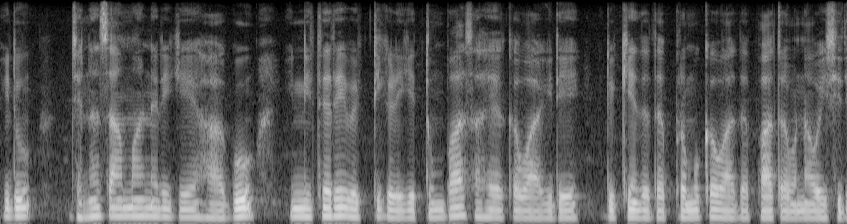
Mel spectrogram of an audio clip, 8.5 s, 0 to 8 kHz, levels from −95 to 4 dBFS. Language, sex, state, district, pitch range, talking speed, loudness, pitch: Kannada, male, Karnataka, Dharwad, 90-105 Hz, 85 wpm, -19 LUFS, 95 Hz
